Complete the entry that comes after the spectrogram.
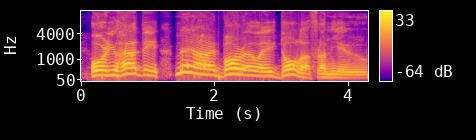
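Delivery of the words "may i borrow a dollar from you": polite, put-on, uppity Carolina Southern accent. Describing polite Southern people of the past, doing an uppity Carolina Southern accent. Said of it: "those Carolina Southern people that are like uppity".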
